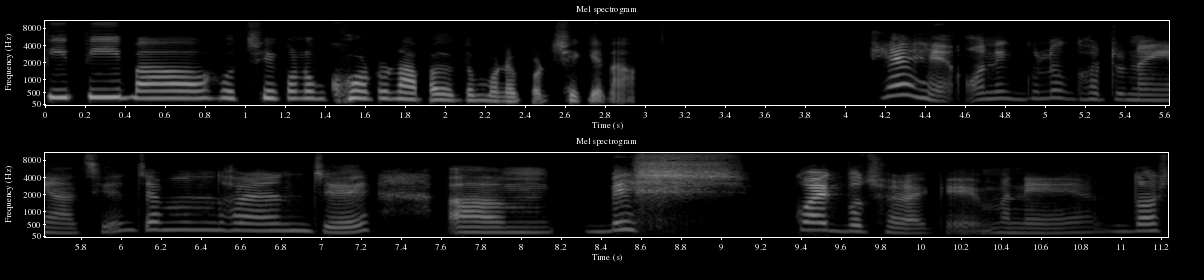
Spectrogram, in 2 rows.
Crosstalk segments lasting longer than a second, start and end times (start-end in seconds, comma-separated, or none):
none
